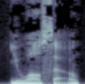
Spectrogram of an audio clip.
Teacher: you 跟 all 之间会添加一个很轻的 w 音 · Term: 连读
